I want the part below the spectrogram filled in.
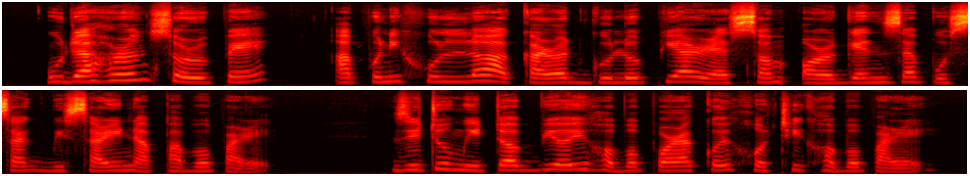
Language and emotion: Assamese, neutral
